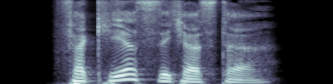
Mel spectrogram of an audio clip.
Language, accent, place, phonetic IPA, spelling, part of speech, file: German, Germany, Berlin, [fɛɐ̯ˈkeːɐ̯sˌzɪçɐstɐ], verkehrssicherster, adjective, De-verkehrssicherster.ogg
- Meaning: inflection of verkehrssicher: 1. strong/mixed nominative masculine singular superlative degree 2. strong genitive/dative feminine singular superlative degree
